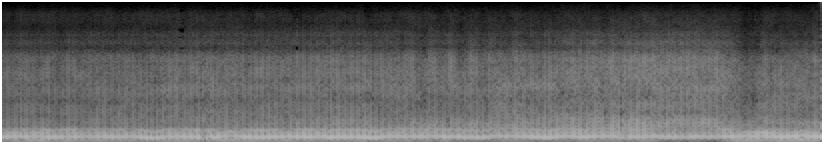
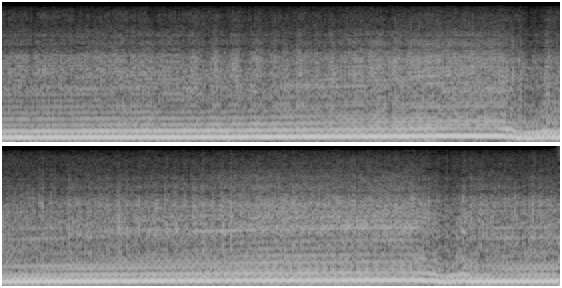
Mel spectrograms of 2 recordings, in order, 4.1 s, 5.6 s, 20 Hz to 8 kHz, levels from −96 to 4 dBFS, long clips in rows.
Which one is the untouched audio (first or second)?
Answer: second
